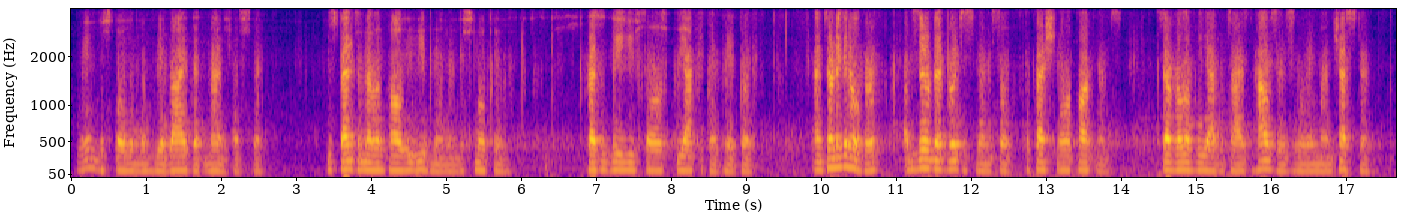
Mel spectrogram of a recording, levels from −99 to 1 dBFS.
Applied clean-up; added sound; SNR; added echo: neural separator model SepFormer DNS4.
